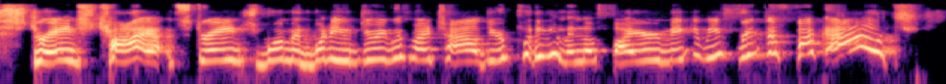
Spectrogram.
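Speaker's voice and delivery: very high, frantic, freaked-out scream. Retelling a myth, quoting a spying mother: imitating a scream. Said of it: "She screamed".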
